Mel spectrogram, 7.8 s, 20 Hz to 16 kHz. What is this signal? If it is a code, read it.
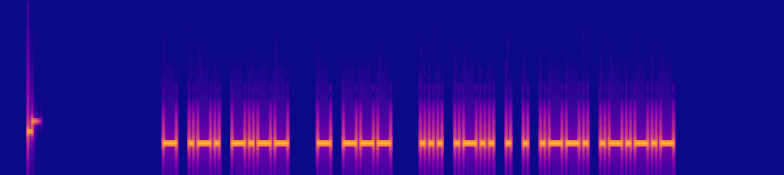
Morse code, heard as a keyed tone, about 28 wpm, 700 Hz. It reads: TRY TO SLEEP.
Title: Sentences from Top 500 Words 28wpm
